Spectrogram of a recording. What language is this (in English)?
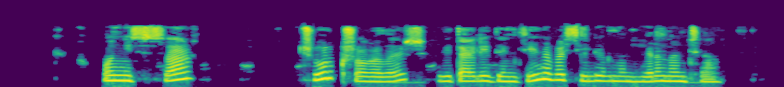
Mari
